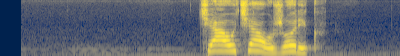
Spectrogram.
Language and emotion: Russian, positive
